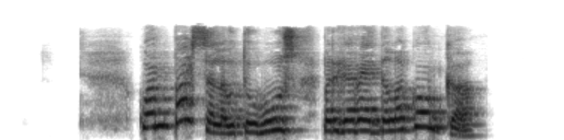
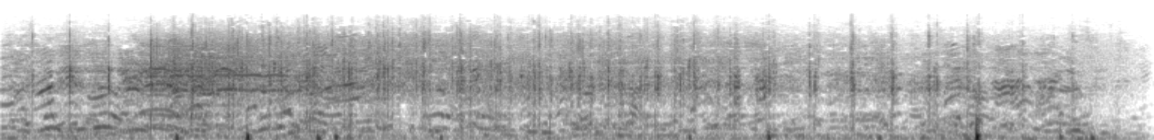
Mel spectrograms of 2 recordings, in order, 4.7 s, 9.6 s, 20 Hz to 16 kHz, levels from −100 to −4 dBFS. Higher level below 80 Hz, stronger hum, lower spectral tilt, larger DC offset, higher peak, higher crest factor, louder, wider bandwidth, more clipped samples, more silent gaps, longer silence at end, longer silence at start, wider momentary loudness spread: second, -60 dBFS vs -46 dBFS; neither; about the same, -3.5 dB/octave vs -4.5 dB/octave; neither; first, -2 dBFS vs -6 dBFS; second, 14 dB vs 30 dB; first, -14 LUFS vs -35 LUFS; second, 8.2 kHz vs 10 kHz; neither; neither; first, 0.7 s vs 0.3 s; first, 1.15 s vs 0 s; second, 5 LU vs 13 LU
